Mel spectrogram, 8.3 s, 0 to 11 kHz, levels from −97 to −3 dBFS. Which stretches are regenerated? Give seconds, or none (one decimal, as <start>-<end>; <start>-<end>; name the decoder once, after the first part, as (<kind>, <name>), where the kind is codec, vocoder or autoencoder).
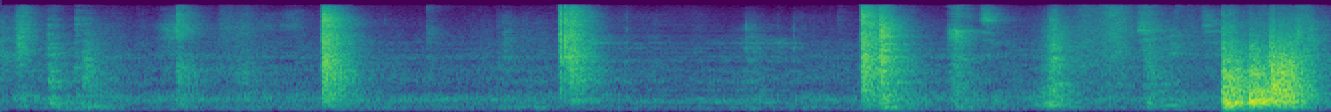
3.5-5.0 (codec, SNAC)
